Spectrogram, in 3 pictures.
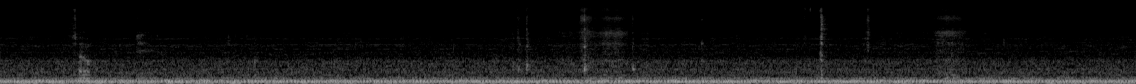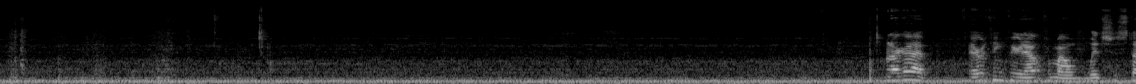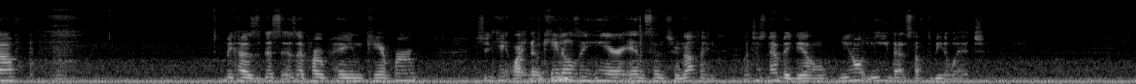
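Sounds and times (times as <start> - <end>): steady low hum: 0.0 - 34.0
wet mouth clicks and smacks: 8.0 - 8.8.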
